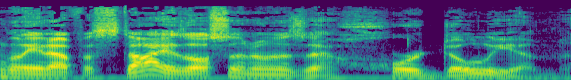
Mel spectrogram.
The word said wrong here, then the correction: hordeolum: Hordeolium. – I don't know if you knew that. Or hordeolum, actually.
